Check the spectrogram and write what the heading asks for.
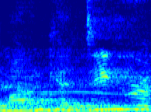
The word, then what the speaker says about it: Manka Dhingra: And so I would like to welcome Senator, I don't know you well yet, Manka Dhingra, because I'm so new to Washington.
